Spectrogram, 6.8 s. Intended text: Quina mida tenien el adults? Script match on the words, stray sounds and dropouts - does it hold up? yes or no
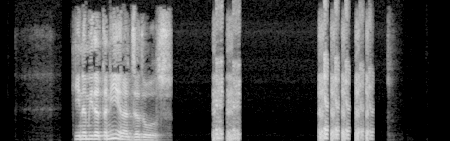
no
